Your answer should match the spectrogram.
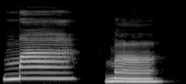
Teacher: First tone is flat.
